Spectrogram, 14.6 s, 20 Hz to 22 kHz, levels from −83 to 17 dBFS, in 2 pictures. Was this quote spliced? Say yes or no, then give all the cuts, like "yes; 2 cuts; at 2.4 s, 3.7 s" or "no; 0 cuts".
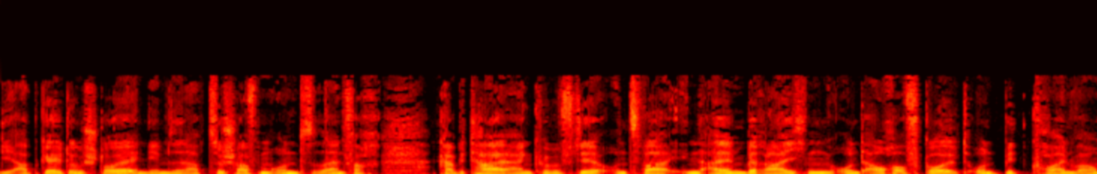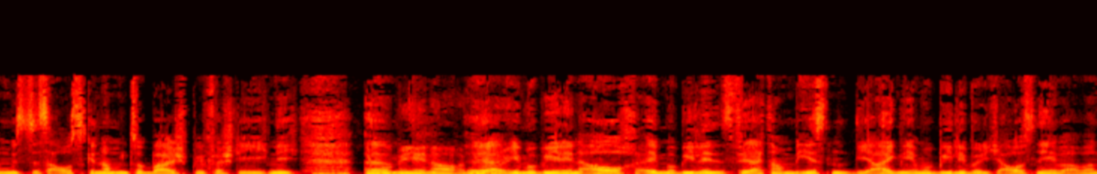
no; 0 cuts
